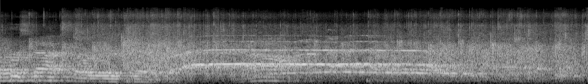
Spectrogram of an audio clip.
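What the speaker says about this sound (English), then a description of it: "let's give a round of applause for all our first acts that are there" A crowd at a talent show claps for the opening acts, a sustained wave of applause mixed with cheering and voices, steady and loud throughout.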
